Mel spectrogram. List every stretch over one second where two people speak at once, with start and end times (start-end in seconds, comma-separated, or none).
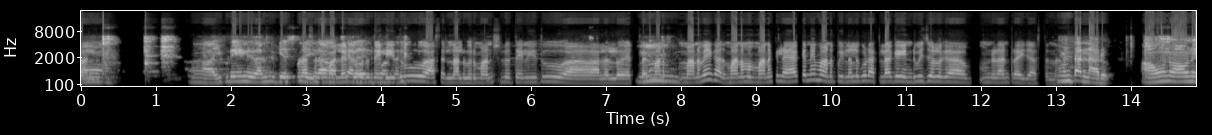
2.7-4.2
